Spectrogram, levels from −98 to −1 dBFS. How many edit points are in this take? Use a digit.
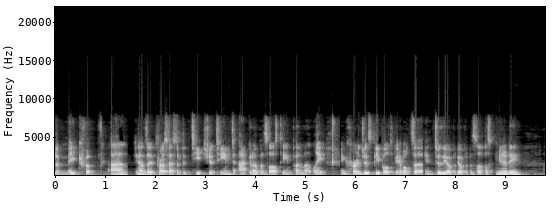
8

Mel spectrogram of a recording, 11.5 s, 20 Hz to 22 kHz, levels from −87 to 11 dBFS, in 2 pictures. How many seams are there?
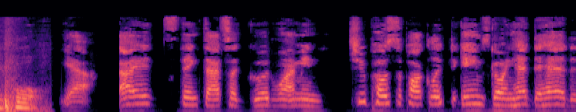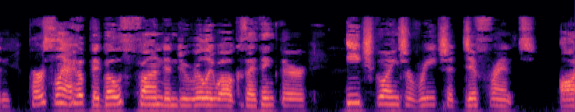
0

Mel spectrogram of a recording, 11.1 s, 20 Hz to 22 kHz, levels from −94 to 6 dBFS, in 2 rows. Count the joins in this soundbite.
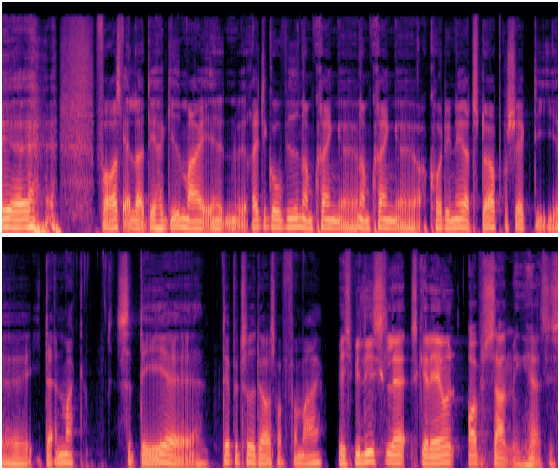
5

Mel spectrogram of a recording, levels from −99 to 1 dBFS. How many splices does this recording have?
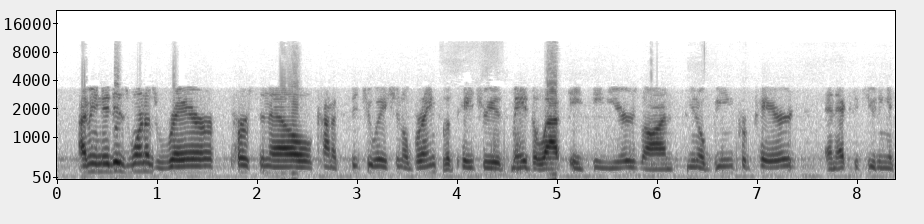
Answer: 5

